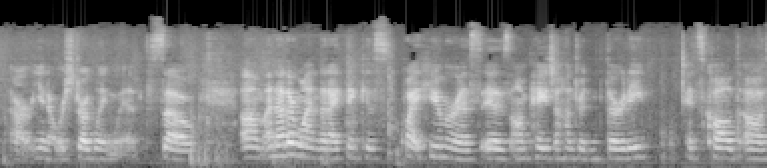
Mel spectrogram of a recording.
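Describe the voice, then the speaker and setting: A woman giving a live poetry reading, with deliberate, measured delivery and informal commentary between pieces. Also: mid-range voice, creaky, noisy background. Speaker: poetry reader.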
